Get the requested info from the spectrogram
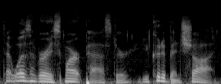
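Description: A man reads as a woman police officer in a storybook tale. She is calm and practical, questioning directly and with kindly firmness, the pitch a little raised. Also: brisk, breathy edge.

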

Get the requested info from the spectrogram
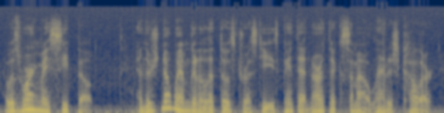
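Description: A man's voice: fairly low pitch, big pitch swings, fast talker, mellow, pitched above the performer's own voice. A man voicing a bossy, cantankerous old woman who huffs and scolds in an audiobook story. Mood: huffy. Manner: huffy, scolding. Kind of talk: audiobook character dialogue.

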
